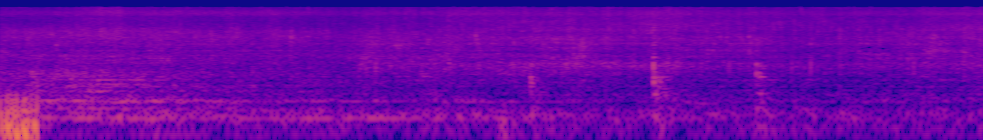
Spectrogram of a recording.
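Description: Chicken thighs sizzling as they fry in hot paprika oil in a pan. There is a low thump at the very start, and a few light clicks about four to six seconds in as the pieces are turned with tongs.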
